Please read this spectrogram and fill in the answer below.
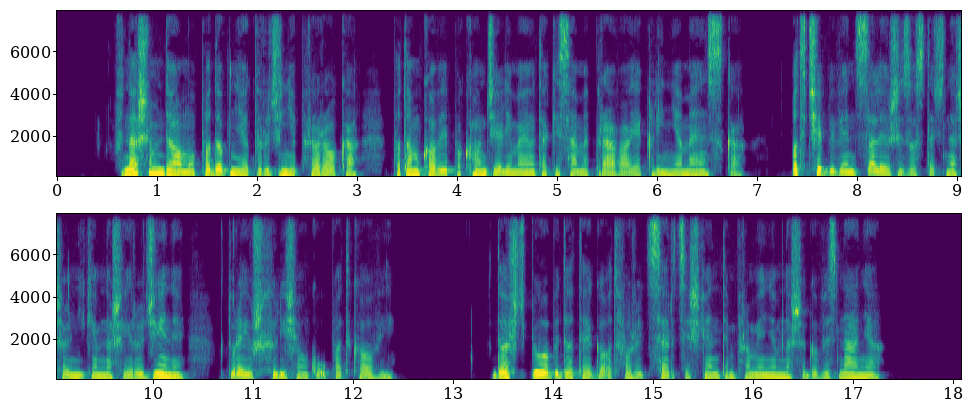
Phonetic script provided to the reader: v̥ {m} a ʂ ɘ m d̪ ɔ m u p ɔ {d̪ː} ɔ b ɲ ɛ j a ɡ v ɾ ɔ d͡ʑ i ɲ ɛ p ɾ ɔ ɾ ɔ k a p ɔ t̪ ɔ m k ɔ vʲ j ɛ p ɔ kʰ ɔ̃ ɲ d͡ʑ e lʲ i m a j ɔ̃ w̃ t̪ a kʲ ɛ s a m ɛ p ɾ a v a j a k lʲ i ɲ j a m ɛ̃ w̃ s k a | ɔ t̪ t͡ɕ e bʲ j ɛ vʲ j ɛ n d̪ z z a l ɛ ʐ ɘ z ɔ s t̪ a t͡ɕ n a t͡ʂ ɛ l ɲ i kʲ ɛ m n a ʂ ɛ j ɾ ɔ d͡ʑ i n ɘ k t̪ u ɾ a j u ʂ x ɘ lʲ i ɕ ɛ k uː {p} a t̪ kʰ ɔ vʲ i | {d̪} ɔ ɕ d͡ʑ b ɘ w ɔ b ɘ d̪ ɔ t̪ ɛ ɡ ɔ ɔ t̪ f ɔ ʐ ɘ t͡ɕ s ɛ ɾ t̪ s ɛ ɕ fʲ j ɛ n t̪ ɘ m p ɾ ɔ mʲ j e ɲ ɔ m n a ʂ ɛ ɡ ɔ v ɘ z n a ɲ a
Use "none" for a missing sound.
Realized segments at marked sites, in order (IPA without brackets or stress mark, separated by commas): n, d̪, p, d̪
